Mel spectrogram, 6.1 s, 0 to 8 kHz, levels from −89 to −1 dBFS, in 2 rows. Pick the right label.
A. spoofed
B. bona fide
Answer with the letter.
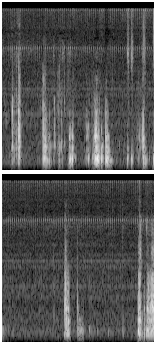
B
